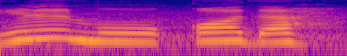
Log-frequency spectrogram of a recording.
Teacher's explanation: موقدہ میں تا مربوطہ ہے تو یہ بھی ہاں میں تبدیل ہو جائے گا جب ہم وقف کریں گے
